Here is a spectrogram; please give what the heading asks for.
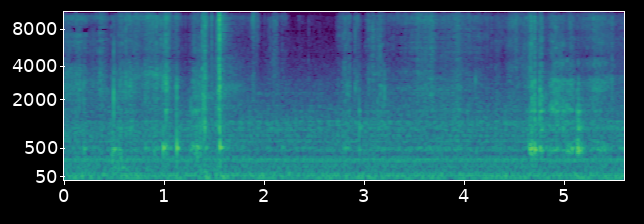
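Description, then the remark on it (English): Quiet rustling and crinkling of paper with a toilet paper roll, broken by a few short bursts of crisp taps and scrapes, over a low steady background hum. “I'm just playing with toilet paper.”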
